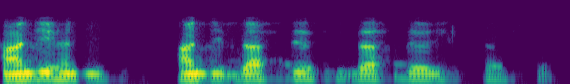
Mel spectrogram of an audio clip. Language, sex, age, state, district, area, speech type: Punjabi, male, 45-60, Punjab, Fatehgarh Sahib, urban, conversation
